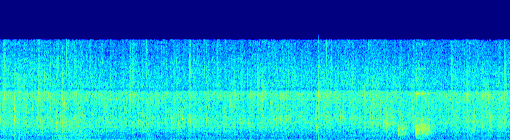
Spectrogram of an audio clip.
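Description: Raw mango pieces frying in a pan, a steady moderate sizzle with occasional scrapes and clicks from stirring, heard alone without any speech.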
